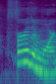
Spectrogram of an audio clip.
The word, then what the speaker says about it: furthermore: a little more formal furthermore can be a little tricky to pronounce so let's practice together we've got a stress on the first syllable and we have the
